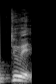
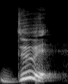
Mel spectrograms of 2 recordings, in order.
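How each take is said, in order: First: It is said in a sly, mocking tone. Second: It is said in a sincere, encouraging tone. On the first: A challenge, doubting the other can do it. "he wasn't saying it in a way of like, oh, do it" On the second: Sincere permission and encouragement. "No, he was genuine"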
